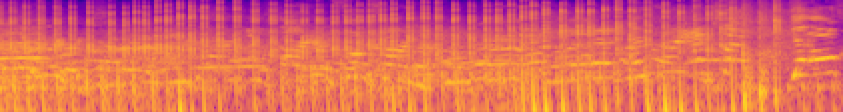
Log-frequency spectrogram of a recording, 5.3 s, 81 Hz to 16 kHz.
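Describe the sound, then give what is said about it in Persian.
Rapid automatic gunfire from the Las Vegas concert shooting, a 64-year-old man firing from the 32nd floor of a hotel over a crowd of 22,000, rattles in long, continuous bursts of closely spaced shots, loud and echoing, with crowd noise and shouting voices mixed underneath throughout. “یک مرد 64 ساله با 10 شاجور گلوله از طبقه 32 یک هتل بالای جمعیت 22 هزار نفری شلیک کرد.”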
